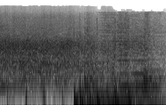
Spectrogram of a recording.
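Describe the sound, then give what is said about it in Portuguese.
Loud, steady applause for pastors at a church talk, a dense clapping wash that lasts the whole moment, with some low thumps joining partway through. “mais uma salva de palmas para eles.”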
